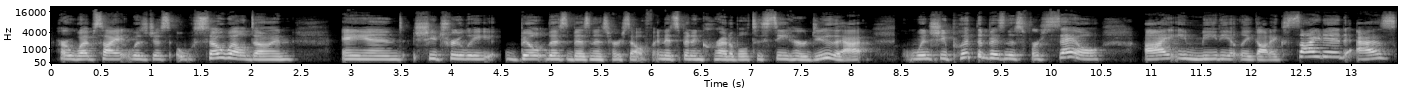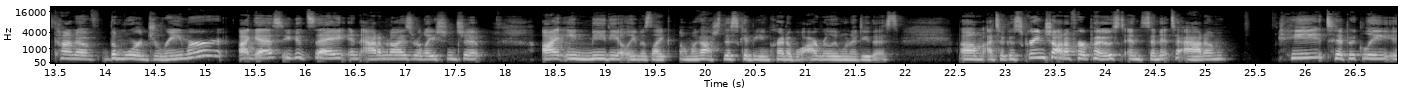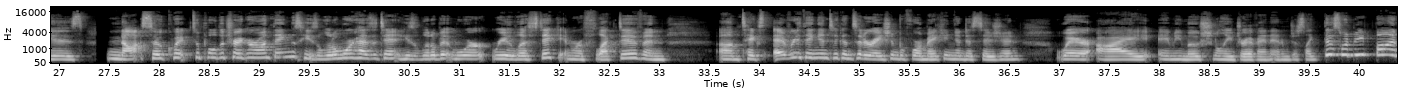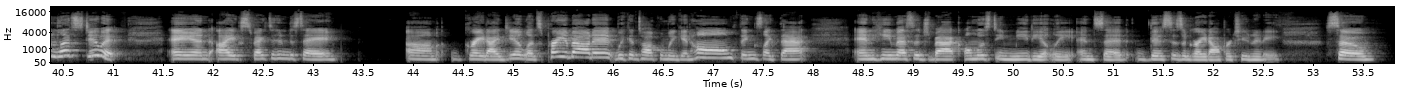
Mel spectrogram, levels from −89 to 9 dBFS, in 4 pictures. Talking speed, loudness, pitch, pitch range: 185 wpm, -19 LUFS, 220 Hz, 205-250 Hz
